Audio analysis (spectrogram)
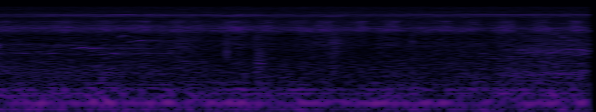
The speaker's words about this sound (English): You draw your bow. And as you do so, the sounds of cicadas can be heard.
